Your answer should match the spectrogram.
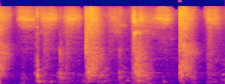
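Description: Four sharp metallic clanks strike in a steady rhythm, about one every three-quarters of a second, each bright and ringing over faint background noise, like forks being knocked together.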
